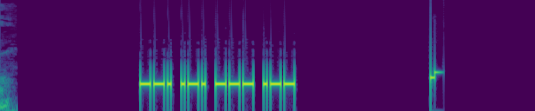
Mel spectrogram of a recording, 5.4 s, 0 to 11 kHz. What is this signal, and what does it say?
Morse code, heard as a keyed tone, about 34 wpm, 700 Hz. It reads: GROW
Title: Top 300 Words Repeated 35wpm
